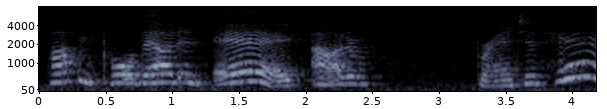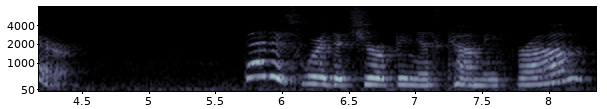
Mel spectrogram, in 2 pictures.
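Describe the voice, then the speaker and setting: Slow, lively woman reading aloud. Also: high-pitched. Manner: asks young listeners questions and points to pictures. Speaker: volunteer storyteller. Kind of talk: picture-book read-aloud for preschoolers. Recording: echoey room.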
